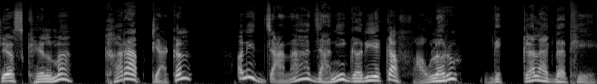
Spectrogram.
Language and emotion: Nepali, disgusted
